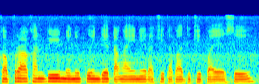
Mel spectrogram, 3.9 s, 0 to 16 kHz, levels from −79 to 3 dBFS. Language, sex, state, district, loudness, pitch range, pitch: Nagamese, male, Nagaland, Dimapur, -14 LUFS, 115-130 Hz, 120 Hz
